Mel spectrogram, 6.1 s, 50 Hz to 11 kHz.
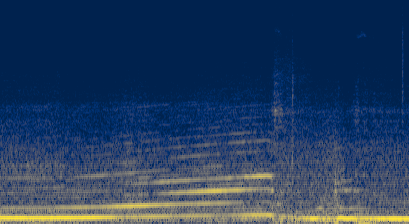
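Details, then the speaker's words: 2015 Subaru WRX with air suspension on freeway after fuel pump and filter replacement, pull at 60 mph: strong smooth evenly rising engine tone, no misses or knocks, then eases off; normal acceleration. "Dude, the car feels great. We're at 60, doing a little 60 pull."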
